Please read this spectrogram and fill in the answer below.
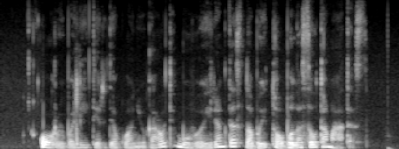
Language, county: Lithuanian, Kaunas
